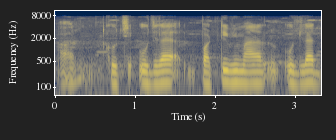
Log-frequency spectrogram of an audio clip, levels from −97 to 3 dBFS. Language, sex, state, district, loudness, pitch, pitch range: Hindi, male, Bihar, East Champaran, -18 LUFS, 130 Hz, 130-135 Hz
